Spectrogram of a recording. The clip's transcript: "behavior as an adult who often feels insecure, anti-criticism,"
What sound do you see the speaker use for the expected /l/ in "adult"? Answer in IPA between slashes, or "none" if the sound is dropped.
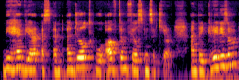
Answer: /l/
